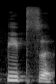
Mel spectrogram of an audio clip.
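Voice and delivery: pizza said "peet-suh", with a ts sound; correct pronunciation. Shown as a demonstration. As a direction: put a t before the s in pizza. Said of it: "this one is the correct pronunciation".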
